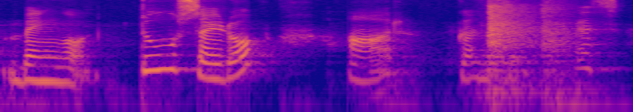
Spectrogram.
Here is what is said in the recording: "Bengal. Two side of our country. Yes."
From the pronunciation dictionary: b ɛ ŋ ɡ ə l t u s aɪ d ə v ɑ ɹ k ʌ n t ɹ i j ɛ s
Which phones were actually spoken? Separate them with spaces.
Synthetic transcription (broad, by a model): b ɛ ŋ ɡ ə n t u s aɪ d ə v ɑ ɹ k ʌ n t i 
